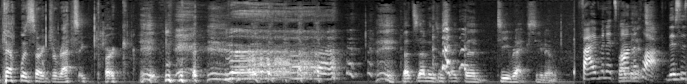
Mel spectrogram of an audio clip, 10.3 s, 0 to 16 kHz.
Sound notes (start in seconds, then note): 2.0 laughing; 3.1 moaning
